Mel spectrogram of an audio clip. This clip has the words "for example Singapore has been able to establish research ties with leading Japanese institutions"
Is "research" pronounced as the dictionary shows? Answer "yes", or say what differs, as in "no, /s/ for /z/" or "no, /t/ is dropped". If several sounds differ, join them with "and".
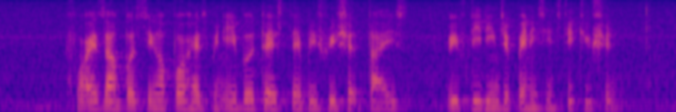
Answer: no, /ʃ/ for /s/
